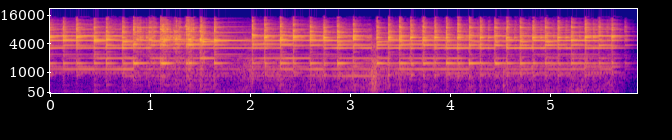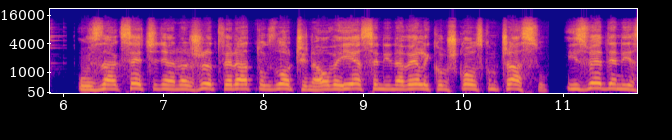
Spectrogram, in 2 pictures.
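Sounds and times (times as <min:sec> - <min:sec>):
school bell ringing with rapid metallic strikes: 0:00.0 - 0:06.0
speech: 0:06.2 - 0:11.7.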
